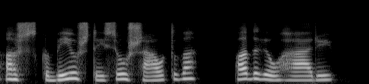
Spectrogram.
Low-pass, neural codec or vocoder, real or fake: 7.2 kHz; codec, 16 kHz, about 1 kbps, DyCAST, with the encoder's durations; fake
